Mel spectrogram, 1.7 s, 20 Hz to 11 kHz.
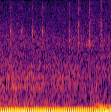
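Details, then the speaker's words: Honda S2000 with K-swap and no idle air control valve, fitted with a solenoid valve to keep AC: even low idle pulses at constant rpm with AC on, no hunting or dips; engine not yet fully warm. "So there you go. My AC is on right now. RP hasn't changed. Stays consistent. Engine's happy."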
